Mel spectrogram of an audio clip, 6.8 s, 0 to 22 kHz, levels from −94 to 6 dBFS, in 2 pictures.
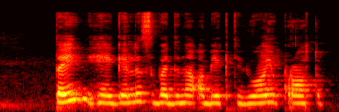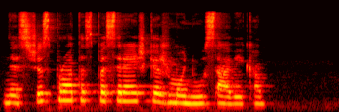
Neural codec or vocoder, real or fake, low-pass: none; real; 14.4 kHz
